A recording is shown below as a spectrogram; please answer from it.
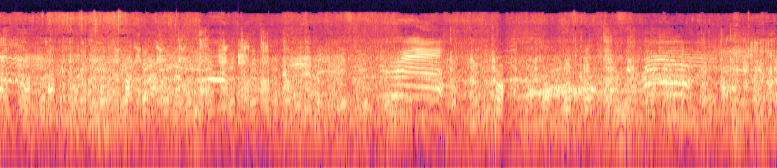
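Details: Fur seal colony at Pelican Point, Walvis Bay, Namibia, heard from kayaks among animals in the water during pupping time; loud rising-and-falling bleats stand out at about six and ten seconds above a busy background of calls, water and voices.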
